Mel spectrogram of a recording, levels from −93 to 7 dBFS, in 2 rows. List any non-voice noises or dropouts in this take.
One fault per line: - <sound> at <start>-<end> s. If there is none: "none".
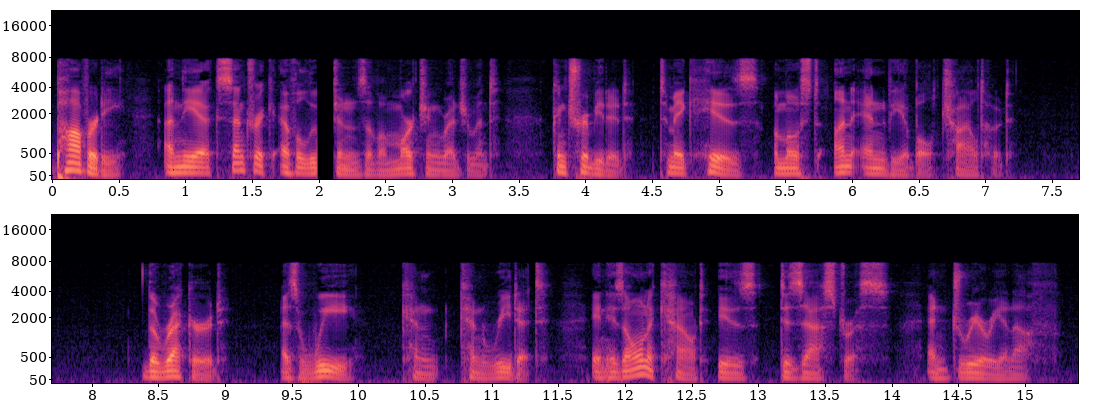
- dropout at 2.0-2.1 s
